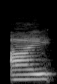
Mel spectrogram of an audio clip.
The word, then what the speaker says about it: hay: there are 14 circles, hay 14 círculos. Hay 14 círculos. Muy bien. La palabra hay, H-A-Y, I in Spanish, that's how we pronounced it.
